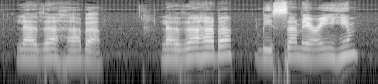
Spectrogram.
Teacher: زال کو نرمے کے ساتھ ادا کریں گے اور ہا کو موٹا کر کے پڑھیں گے.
